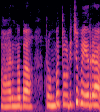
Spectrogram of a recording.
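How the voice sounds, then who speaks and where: A woman's voice: fairly high pitch, fairly even intonation, a little mellow, close to an everyday voice. A woman voicing an anxious young husband who fires off worried questions, in a Tirunelveli Tamil accent. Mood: worried, fussing. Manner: fretful, rapid worried questions. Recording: slightly muffled lo-fi audio.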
